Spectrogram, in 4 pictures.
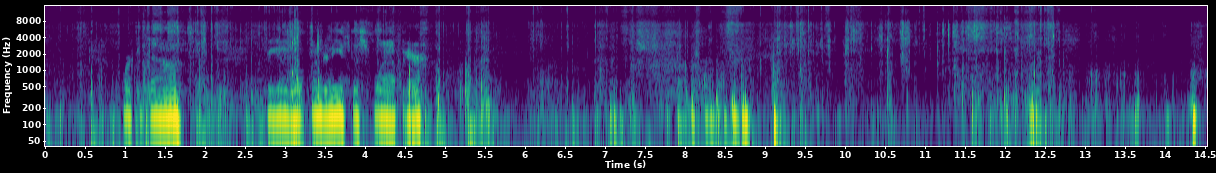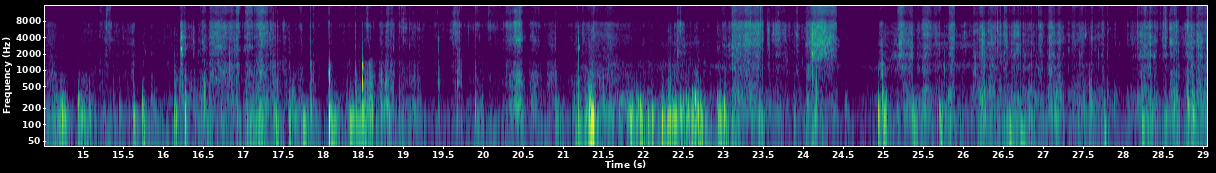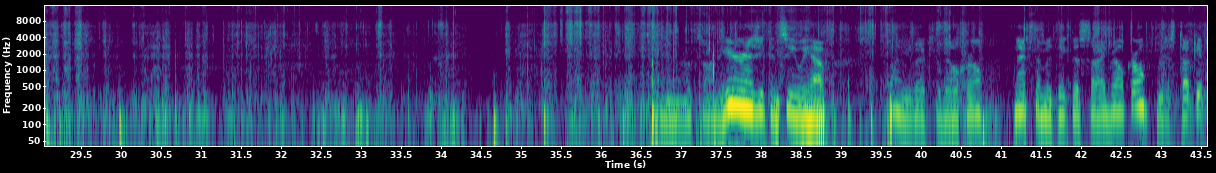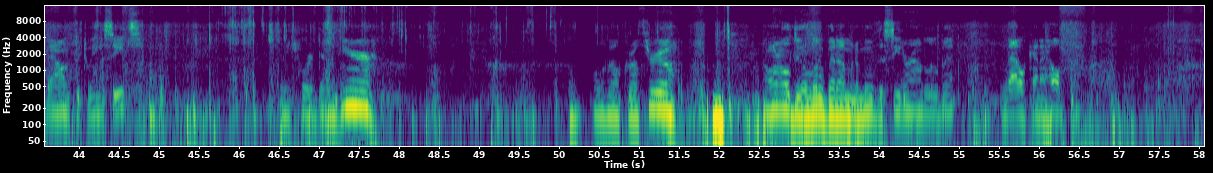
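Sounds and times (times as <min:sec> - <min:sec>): fabric rustling and scraping: 0:19.6 - 0:58.0.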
